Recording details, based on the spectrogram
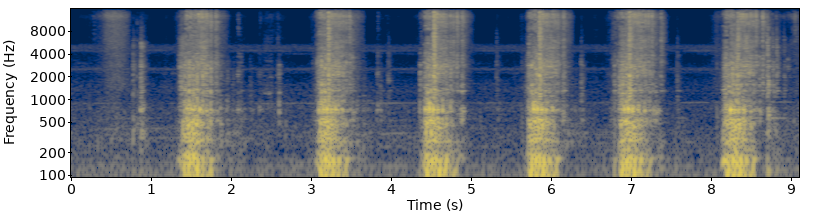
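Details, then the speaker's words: Kawasaki KE100 compression test, kicked at wide-open throttle until the needle stops: soft, weak whooshes, reading 60 psi, very low; most likely from the engine sitting. "Okay. So right here we have 60 psi, which is low. Very, very low. Why is that low? That is low because, most likely, because the engine was sitting."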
